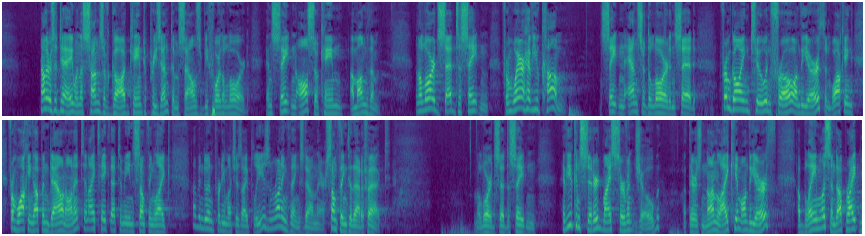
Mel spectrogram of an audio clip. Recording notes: This message was delivered June 27, 2010, at Desert Springs Church, Albuquerque, NM.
